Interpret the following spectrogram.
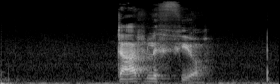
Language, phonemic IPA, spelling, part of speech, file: Welsh, /darˈlɪθjɔ/, darlithio, verb, Cy-darlithio.ogg
- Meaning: to lecture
